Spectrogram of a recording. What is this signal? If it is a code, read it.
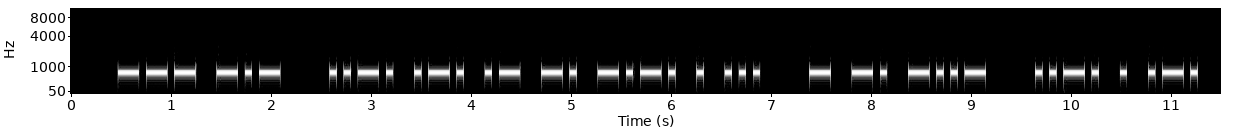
Morse code, heard as a keyed tone, about 17 wpm, 700 Hz. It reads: OK FRANCES TNX FER
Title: Practice QSO - Exchange 4 - Ending - 17wpm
